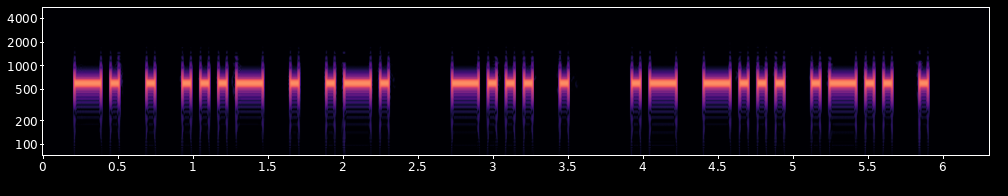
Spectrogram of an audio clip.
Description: Morse code, heard as a keyed tone, about 20 wpm, 600 Hz. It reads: NEVER BE ABLE
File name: cw-books / winnie-the-pooh / winnie-20wpm-page-0017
